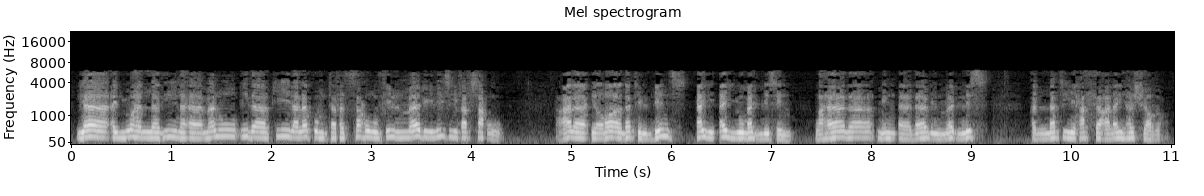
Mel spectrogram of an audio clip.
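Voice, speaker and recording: Male radio presenter, husky and fairly high, formal didactic delivery, old broadcast sound. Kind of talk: scripted explanatory narration. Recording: dull old radio recording.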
